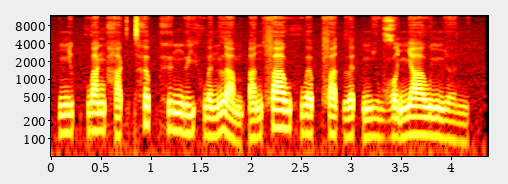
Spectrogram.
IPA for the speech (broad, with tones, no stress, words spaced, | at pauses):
ɲɨ˨˩p̚hwa˧ŋha˨˩k̚ t̪ʰə˦˥p̚ hɨ˧ ŋɨ˨˦jhwə˨˦nla˧˩mʔa˨˦n faː˧whwəː˨˩p̚fa˨˩t̚ lə˨˩t̚ɲi̤˨˩wɣɔ̰˧˨ ɲaː˧w ɲə̤˨˩n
